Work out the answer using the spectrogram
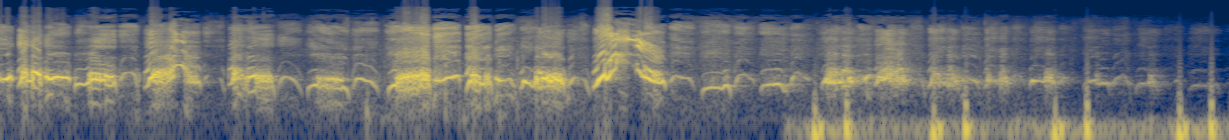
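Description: A baby laughing in repeated high-pitched giggling bursts, with a high rising squeal about six seconds in. From about eight seconds a series of low thumps starts underneath the laughter.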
